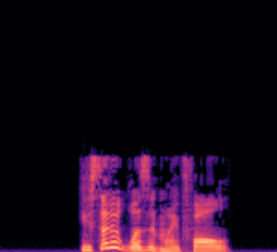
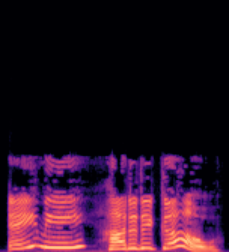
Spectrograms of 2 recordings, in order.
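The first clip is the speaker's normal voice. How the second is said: mom calling across the house; calling from the kitchen; 10 semitones higher than usual. A narrator's reading. Mom from the kitchen to Amy, calling out. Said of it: "Mom called from the kitchen".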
